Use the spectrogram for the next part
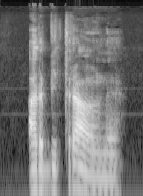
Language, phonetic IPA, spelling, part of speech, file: Polish, [ˌarbʲiˈtralnɨ], arbitralny, adjective, Pl-arbitralny.ogg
